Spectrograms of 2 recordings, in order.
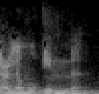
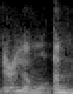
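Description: First: The second word begins with an 'i' vowel. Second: The second word begins with an 'a' vowel. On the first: The speaker calls it wrong. "بعد ما يصير" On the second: The speaker calls it right. "تأتي بعدها أن مفتوحة الهمزة"

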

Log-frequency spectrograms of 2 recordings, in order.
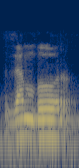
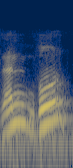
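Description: First: An m sound comes before the b. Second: A clear n sound comes before the b.

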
